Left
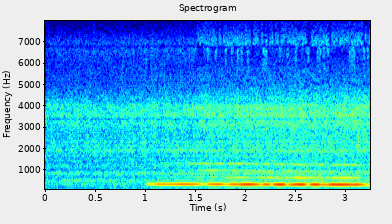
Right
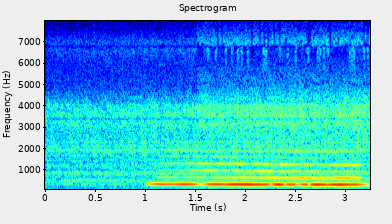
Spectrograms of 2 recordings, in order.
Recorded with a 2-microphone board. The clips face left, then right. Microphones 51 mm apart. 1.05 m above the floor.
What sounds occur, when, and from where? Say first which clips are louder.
1.0 s a clunk: right 5 dB; 70° right (ahead or behind), 0.7 m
